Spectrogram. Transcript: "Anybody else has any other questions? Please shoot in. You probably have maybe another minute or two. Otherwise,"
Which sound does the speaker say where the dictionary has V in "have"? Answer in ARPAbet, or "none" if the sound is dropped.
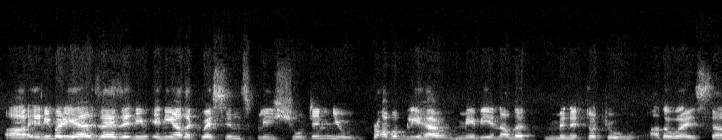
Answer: V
